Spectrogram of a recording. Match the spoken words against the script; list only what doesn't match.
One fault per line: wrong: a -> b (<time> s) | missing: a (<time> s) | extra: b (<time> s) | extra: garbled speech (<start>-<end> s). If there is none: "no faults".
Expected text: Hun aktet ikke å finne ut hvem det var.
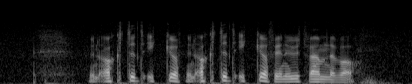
extra: hun aktet ikke (1.8 s)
